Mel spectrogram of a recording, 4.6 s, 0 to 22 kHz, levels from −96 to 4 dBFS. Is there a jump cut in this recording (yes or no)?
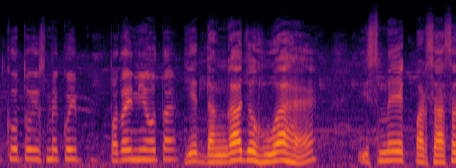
yes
